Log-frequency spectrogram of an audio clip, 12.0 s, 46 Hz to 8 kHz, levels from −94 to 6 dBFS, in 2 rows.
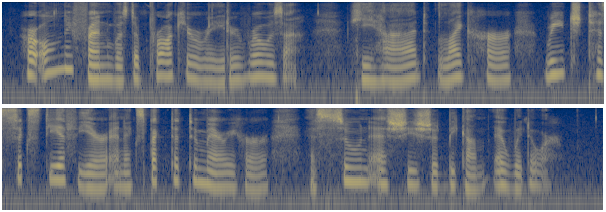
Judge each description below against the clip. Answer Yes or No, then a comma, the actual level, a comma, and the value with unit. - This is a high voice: No, medium, 165 Hz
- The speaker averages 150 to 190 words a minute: No, average, 140 wpm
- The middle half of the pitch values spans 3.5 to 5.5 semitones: Yes, average, 4.4 semitones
